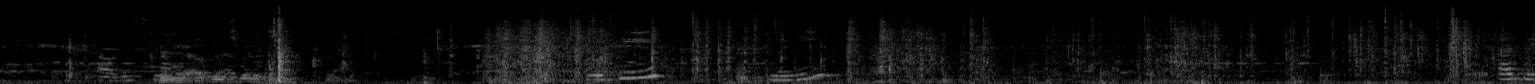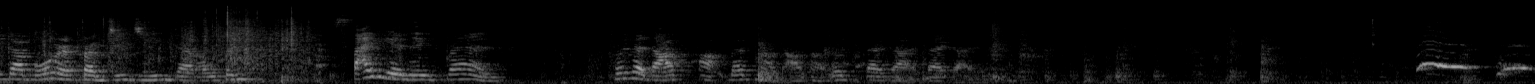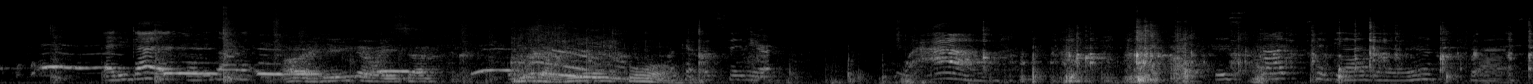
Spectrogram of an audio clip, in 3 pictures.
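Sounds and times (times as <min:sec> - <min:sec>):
wrapping paper crinkling: 0:04.7 - 0:18.8
child's high-pitched ooh: 0:29.5 - 0:31.8, 0:35.4 - 0:36.6.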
